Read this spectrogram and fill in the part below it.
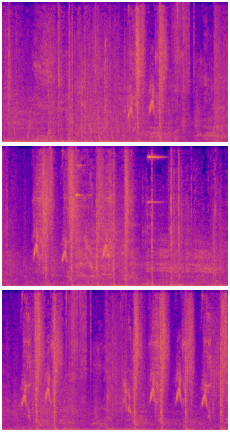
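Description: Confringo fire spells in the video game Hogwarts Legacy set off repeated booming explosions, each a loud burst rolling over a continuous noisy battle din during a troll fight.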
